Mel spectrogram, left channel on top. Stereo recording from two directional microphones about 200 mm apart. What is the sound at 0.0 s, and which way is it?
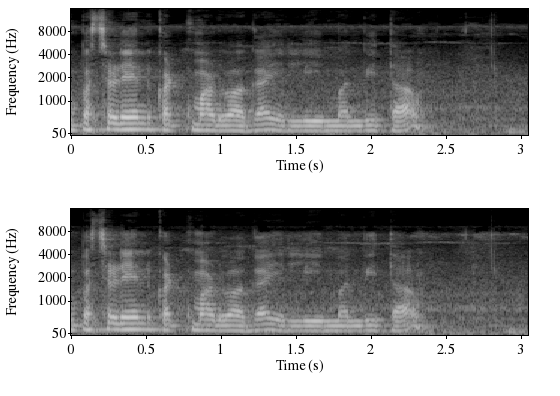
Speech, 10° left (ahead or behind).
